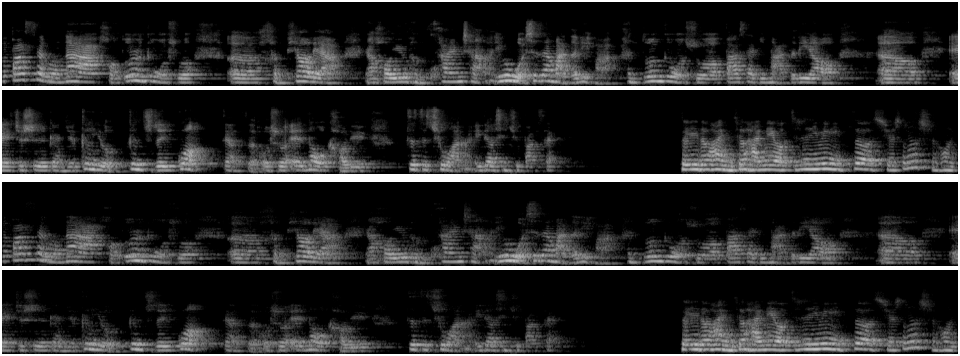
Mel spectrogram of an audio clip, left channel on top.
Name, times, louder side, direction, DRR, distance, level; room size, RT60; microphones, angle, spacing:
voice 1, 0.0-15.1, left 4 dB, 80° left, 0.6 m, -29 dB
voice 2, 16.3-19.1, left 1 dB, 20° left, 1.5 m, -24 dB
7.9 x 5.7 x 5.6 m
head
